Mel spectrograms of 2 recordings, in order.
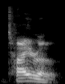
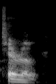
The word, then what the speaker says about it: Tyrell: It's pronounced Tyrell, not Tyrrell.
